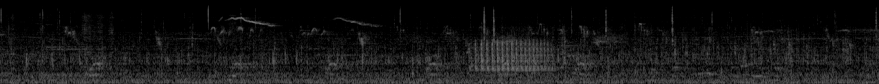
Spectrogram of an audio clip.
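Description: Birds calling: a few short, thin whistles sliding down in pitch, and a short buzzy rattle about five seconds in, over faint scattered clicks.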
